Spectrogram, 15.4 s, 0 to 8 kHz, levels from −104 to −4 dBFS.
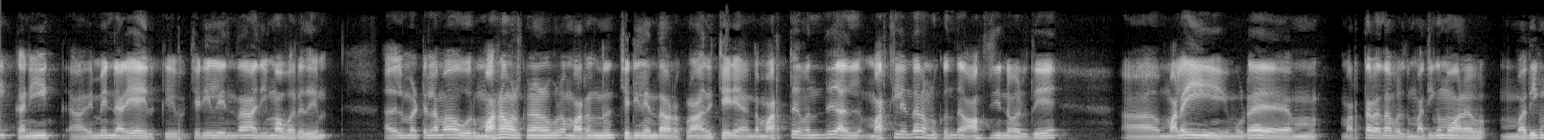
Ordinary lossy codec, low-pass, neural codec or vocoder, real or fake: AAC, 48 kbps; 7.2 kHz; none; real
